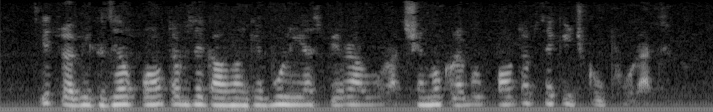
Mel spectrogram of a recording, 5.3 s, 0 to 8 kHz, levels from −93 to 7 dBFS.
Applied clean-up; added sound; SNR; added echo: none; none; none; none.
